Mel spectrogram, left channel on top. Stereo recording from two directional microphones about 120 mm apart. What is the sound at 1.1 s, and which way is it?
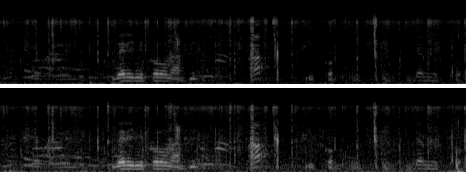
Speech, 55° left (ahead or behind).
